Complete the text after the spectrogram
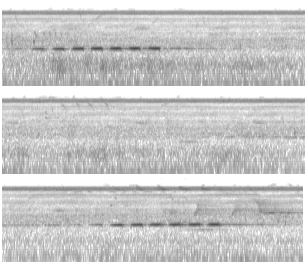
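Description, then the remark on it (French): Nighttime rainforest animal sounds: a steady, high insect drone fills the air, while two bursts of about six quick, hooting pulses ring out, one at the start and one near the end. “J'imagine qu'il doit y avoir des, bruits d'animaux euh, en plein milieu de la nuit qui doivent être euh, hallucinants”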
